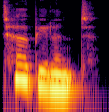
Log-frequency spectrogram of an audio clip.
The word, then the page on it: turbulent: British English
